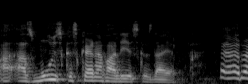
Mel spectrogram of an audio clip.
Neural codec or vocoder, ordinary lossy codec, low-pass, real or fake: codec, 16 kHz, 16 kbps, FunCodec, trained on LibriTTS, 50 frames a second; none; none; fake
